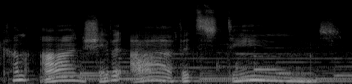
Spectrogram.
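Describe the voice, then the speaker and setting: A man's voice: on the high side, extremely slow, vocal fry, music in the background, voice pushed up, full character voice. A man voicing a weary, nagging mother in a visual novel. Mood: teasing.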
